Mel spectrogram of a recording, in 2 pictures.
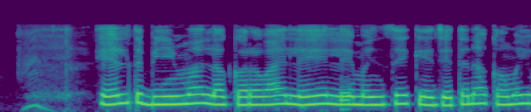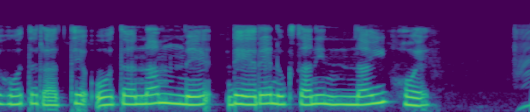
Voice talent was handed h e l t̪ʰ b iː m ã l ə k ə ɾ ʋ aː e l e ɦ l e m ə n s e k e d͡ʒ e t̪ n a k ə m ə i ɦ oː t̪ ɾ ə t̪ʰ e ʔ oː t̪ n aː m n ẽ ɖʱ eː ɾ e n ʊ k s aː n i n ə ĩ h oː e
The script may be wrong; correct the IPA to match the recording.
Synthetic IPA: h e l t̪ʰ b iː m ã l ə k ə ɾ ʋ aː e l e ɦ l e m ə n s e k e d͡ʒ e t̪ n a k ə m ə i ɦ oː t̪ ɾ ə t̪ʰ e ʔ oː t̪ n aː m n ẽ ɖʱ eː ɾ e n ʊ k s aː n i n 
